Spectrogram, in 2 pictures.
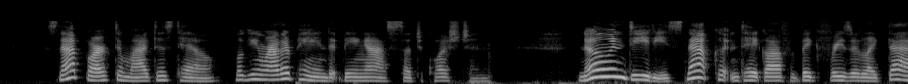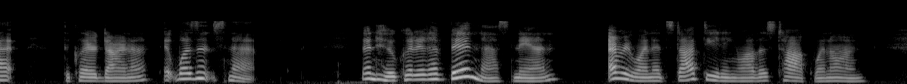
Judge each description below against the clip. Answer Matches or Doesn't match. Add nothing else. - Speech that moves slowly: Doesn't match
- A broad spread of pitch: Matches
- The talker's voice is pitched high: Doesn't match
